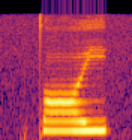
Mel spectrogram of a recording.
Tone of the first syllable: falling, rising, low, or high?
high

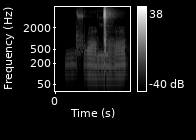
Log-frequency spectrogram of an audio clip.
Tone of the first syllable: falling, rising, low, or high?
low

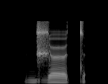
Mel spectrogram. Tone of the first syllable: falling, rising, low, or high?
falling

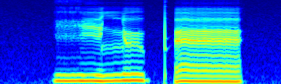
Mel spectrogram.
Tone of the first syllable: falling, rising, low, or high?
low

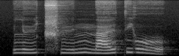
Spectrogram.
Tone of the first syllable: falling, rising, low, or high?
rising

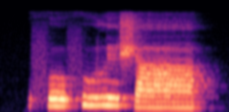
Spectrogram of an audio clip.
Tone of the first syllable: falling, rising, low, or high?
low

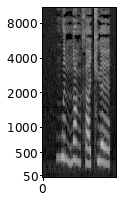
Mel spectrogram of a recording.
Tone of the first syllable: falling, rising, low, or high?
falling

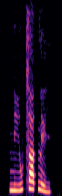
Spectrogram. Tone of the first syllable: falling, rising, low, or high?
rising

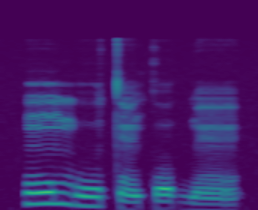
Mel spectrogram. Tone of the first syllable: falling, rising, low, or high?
high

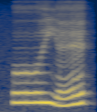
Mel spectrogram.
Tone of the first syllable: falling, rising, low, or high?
high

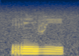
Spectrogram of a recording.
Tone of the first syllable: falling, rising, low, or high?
low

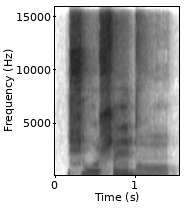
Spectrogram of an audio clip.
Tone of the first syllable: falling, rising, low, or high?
high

